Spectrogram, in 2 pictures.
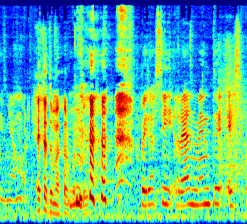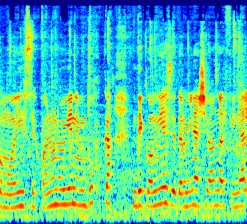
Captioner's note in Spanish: risas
